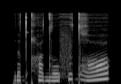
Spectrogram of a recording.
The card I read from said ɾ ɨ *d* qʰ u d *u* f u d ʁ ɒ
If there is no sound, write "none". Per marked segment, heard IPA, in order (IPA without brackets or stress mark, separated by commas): d, o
